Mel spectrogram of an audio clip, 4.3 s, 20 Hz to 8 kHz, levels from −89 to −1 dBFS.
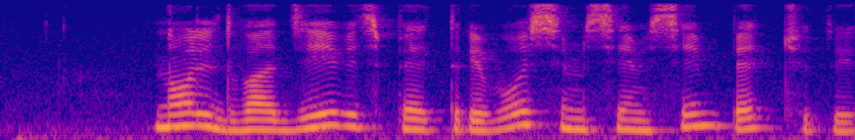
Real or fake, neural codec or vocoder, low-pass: real; none; 7.2 kHz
